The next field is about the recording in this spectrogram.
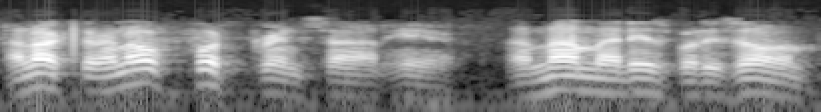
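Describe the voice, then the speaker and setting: An actor playing a gruff, irritable police inspector who is easily needled, in 1940s radio style. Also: male voice, lowish voice, expressive, fast, close to an everyday voice. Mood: probing, puzzled. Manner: blunt, exasperated. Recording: muffled, noisy old radio recording.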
